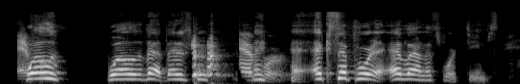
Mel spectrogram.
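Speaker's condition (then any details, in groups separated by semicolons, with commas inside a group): Cerebral palsy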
